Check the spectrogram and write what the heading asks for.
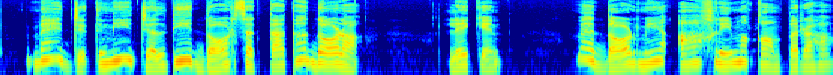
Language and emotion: Urdu, sad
